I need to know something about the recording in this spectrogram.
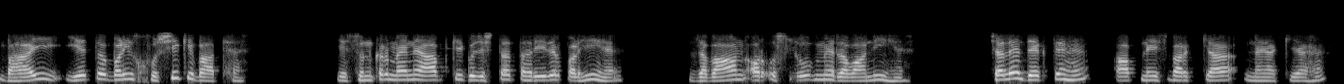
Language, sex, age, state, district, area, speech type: Urdu, male, 18-30, Delhi, North East Delhi, rural, conversation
